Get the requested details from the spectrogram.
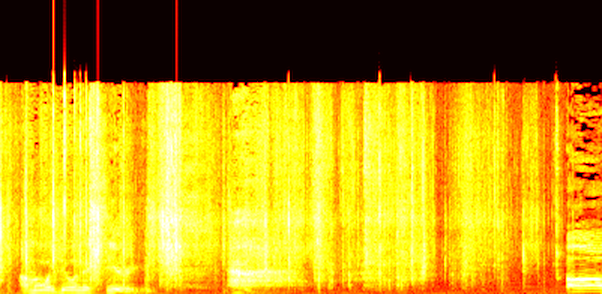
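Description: A paper envelope rustles and tears open.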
